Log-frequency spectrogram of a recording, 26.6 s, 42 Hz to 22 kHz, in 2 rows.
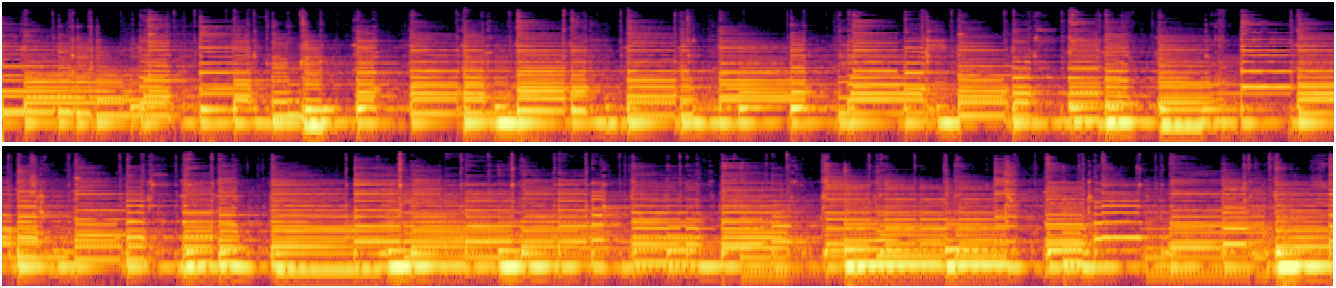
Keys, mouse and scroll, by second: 2.9-4.7 typing, 7.1 s, 7.1 click, 10.6 click, 13.9 click, 14.1 click.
